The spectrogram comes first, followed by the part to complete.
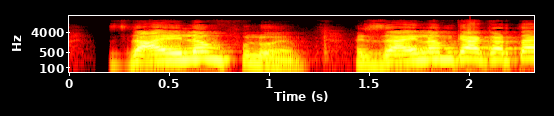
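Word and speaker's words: xylem: जाइलम। Spelling याद रखना। जाइलम। जाइलम। एक्स वाई एल ई एम जाइलम।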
